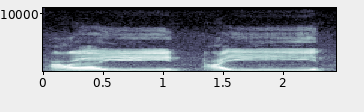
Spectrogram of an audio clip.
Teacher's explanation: عین یہ حلق سے ادا ہوتا ہے اور اس کی ادائیگی بھی نرمی سے ہوتی ہے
